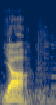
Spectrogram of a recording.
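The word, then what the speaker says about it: ㅑ: This vowel is pronounced ya like the ya sound in the word yan.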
